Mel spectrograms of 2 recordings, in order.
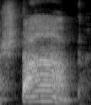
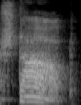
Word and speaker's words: Stab: Another one, if you have, for example, it in the ending, in the end of the word, you have, for example, der Stab, der Stab. And see, in the end of the word, this softness is getting lost. So this B is actually something like a P, yeah?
